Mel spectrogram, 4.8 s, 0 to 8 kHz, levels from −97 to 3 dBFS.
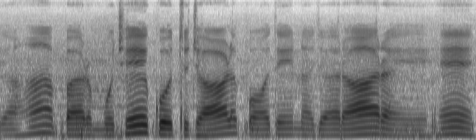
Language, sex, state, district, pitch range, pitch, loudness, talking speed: Hindi, male, Madhya Pradesh, Katni, 120-140 Hz, 125 Hz, -17 LUFS, 125 wpm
